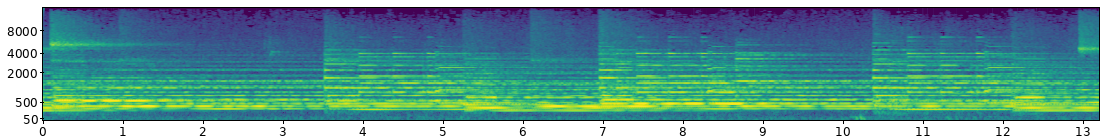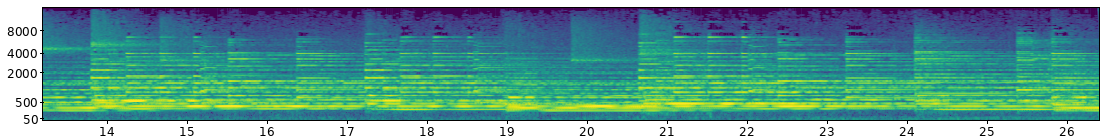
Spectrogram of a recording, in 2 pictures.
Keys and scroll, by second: 2.0 Return, 6.4 Return, 11.2 Delete, 23.1 8, 23.3 F2, 26.2 Tab.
